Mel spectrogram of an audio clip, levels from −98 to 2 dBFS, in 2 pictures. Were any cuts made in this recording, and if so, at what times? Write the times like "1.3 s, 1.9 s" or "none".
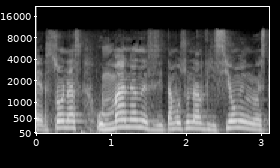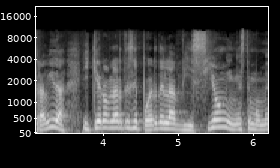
none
